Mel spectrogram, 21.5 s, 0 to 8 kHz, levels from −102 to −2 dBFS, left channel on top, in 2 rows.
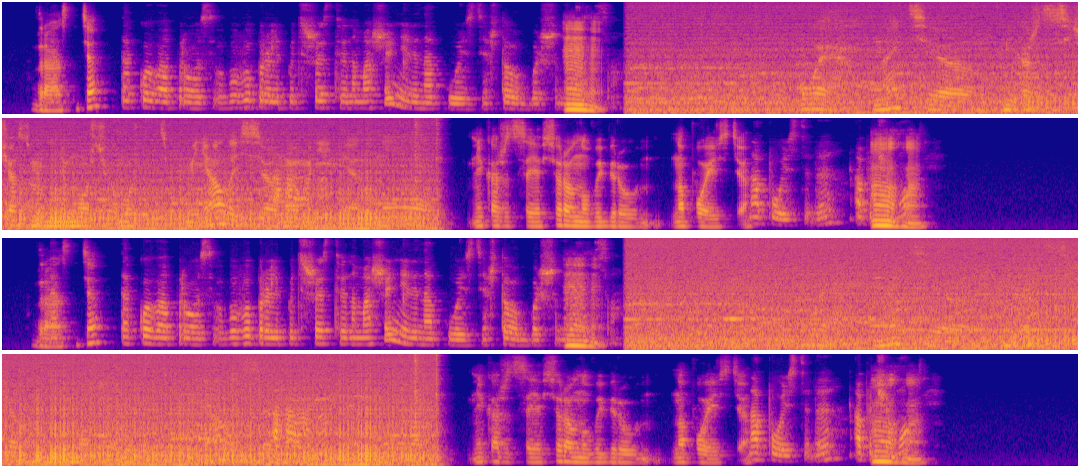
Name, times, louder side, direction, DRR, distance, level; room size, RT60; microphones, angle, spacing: voice 1, 0.3-1.0 5.6-6.0 7.0-7.1 8.0-15.1 15.5-18.3 19.5-20.0, left 4 dB, 35° left, 0.4 m, -29 dB
voice 2, 1.4-5.9 10.1-10.4 13.5-14.0 18.2-19.8, right 3 dB, 65° right, 0.9 m, -33 dB
sound 1, 6.2-15.1, right 3 dB, 35° right, 0.4 m, -25 dB
3.1 x 2.9 x 3.8 m
head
